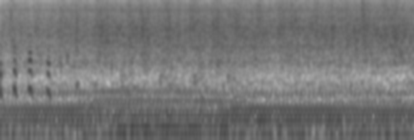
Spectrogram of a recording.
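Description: Water from a tiered garden fountain splashing and trickling into a pond, a steady rush.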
